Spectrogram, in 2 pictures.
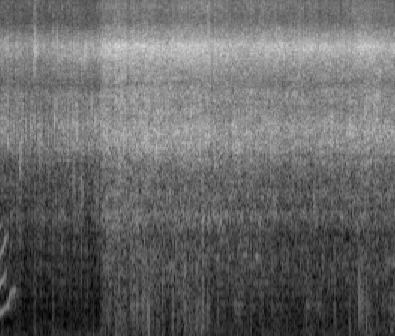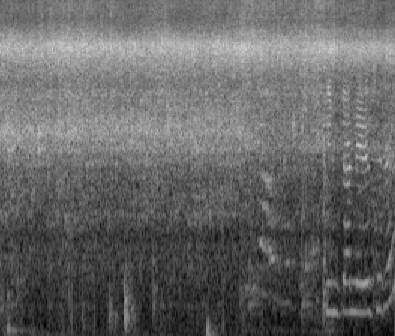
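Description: Whole flat beans (sim) with salt fry in a pan with a loud, steady sizzle close up. Brief bits of stirring and a voice come in near the end.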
